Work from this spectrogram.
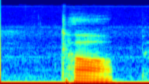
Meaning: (verb) present stem form of تافتن (tâftan, “to glow, to be warm”); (noun) 1. heat, warmth 2. glow, radiance 3. burning, illumination
- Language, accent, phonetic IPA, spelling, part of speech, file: Persian, Iran, [t̪ʰɒːb̥], تاب, verb / noun, Fa-تاب.ogg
